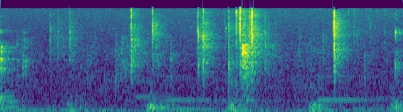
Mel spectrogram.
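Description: Wooden chopsticks clicking against bento boxes and each other while eating: a scattered run of quick, light clicks, over faint background music.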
